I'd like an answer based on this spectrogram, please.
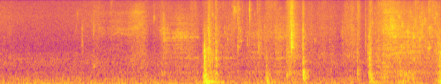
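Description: A foam air filter being submerged and squeezed by hand in a plastic bucket of mineral turpentine: faint liquid sloshing with a few short clunks against the bucket, the loudest about three seconds in.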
